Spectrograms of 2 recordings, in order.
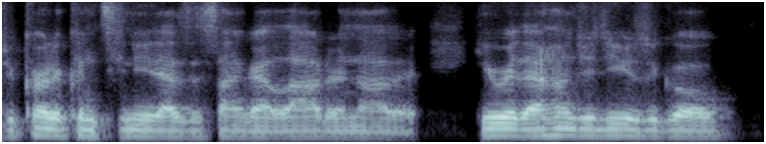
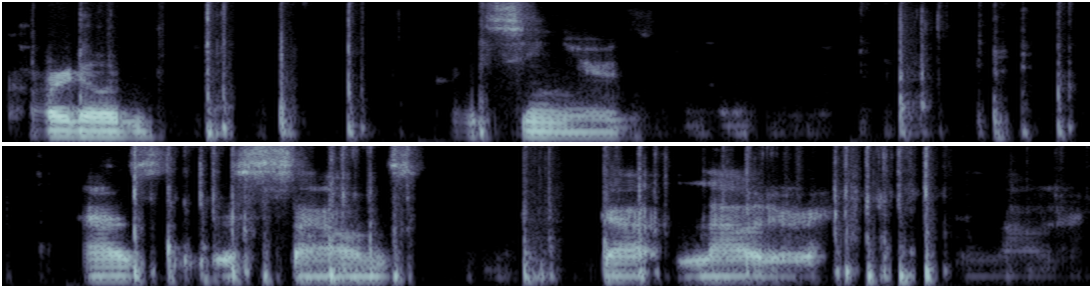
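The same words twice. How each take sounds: First: Very fast, run-on skim of the line; rapid read-back. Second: Word by word with long gaps; slow dictation. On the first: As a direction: race through it in one breath. Skims back over written draft. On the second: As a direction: dictate it as you write it down. Writing the sentence as spoken. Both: Real, not acted.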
